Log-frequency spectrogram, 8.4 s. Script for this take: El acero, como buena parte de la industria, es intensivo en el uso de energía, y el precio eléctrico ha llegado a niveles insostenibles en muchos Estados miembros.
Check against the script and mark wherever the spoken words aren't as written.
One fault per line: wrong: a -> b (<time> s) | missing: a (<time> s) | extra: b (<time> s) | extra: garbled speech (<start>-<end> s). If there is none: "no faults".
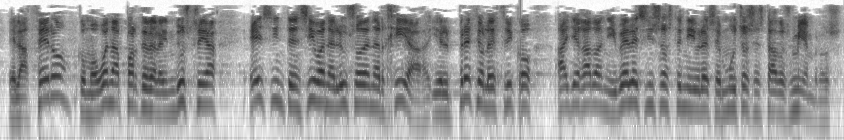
no faults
